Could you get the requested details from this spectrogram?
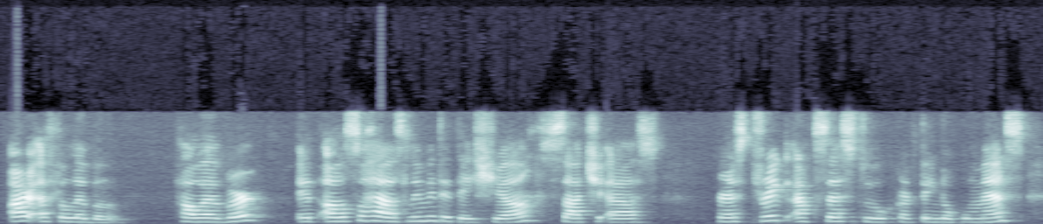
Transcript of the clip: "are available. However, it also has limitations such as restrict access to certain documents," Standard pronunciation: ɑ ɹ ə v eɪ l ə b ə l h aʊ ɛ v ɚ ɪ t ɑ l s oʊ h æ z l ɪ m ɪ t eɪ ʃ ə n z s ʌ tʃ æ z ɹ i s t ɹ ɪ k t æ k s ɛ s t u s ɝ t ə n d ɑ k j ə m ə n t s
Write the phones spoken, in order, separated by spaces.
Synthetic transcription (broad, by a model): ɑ ɹ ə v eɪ l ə b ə l h aʊ ɛ v ɚ ɪ t ɑ l s oʊ h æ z l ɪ m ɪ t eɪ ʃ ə s ʌ tʃ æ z ɹ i s t ɹ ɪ k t æ k s ɛ s t u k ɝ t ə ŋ d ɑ k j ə m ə n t s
